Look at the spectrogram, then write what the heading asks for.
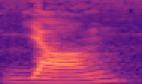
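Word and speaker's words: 阳: The pronunciation in Chinese is yang.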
